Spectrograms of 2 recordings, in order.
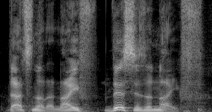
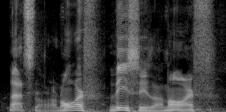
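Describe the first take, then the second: First: It is said in an American accent. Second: It is said in a put-on Australian accent.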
